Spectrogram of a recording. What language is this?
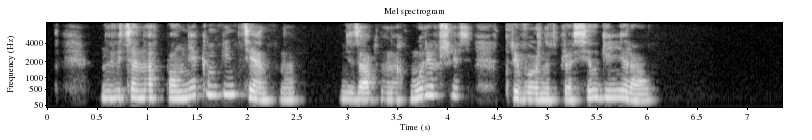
Russian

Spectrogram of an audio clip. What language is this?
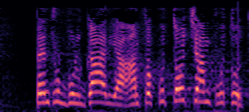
Romanian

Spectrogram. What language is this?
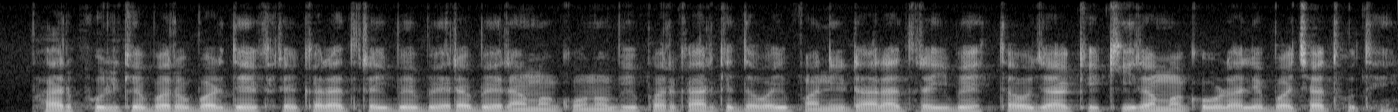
Chhattisgarhi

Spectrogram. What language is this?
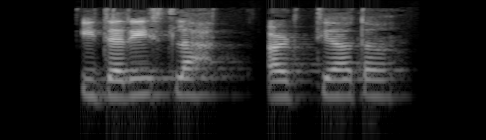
Pashto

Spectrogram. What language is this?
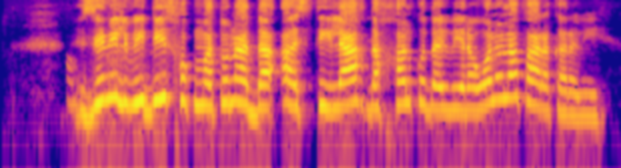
Pashto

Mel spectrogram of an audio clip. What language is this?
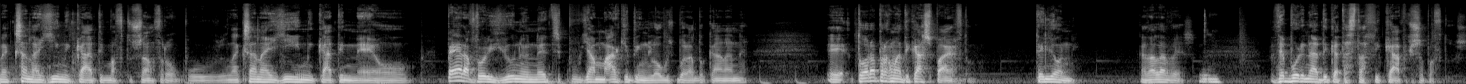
Greek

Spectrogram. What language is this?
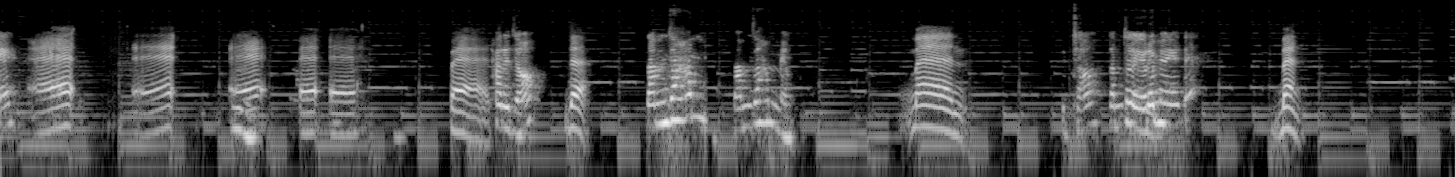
Korean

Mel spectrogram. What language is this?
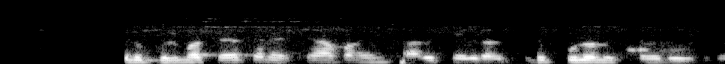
Gujarati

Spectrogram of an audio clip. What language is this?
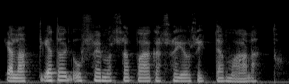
Finnish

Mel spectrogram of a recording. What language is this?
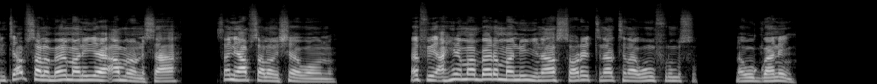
Akan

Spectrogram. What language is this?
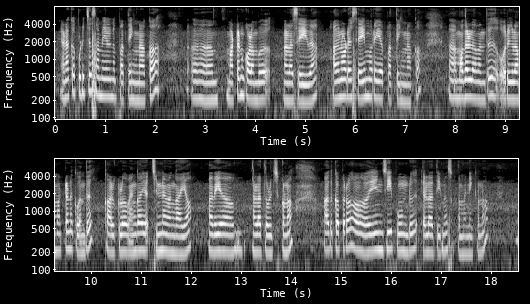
Tamil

